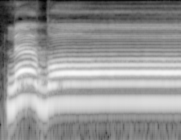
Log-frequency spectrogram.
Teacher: Здесь у нас обязательно словесная долгота в размере 6 огласовок. Удлиняем вот фатху в размере 6 огласовок. И в конце, естественно, маленький тембр.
